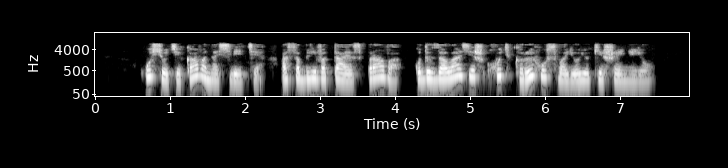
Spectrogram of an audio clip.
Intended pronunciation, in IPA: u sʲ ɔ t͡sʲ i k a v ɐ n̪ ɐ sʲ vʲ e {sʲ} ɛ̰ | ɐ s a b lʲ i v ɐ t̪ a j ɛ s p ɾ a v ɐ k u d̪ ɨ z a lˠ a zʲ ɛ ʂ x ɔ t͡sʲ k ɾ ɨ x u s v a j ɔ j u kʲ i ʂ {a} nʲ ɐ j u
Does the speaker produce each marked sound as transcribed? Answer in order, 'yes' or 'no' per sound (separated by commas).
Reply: no, no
